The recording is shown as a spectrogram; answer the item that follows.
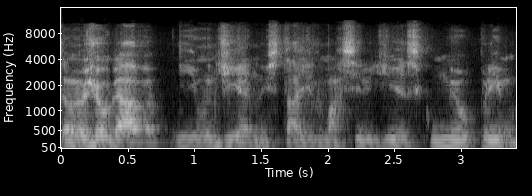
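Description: A man speaks in a normal speaking voice at a fairly quick pace. His pitch is fairly high and his intonation fairly even. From Itajaí, Santa Catarina, southern Brazil. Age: 30s. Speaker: gaming YouTuber. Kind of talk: interview, casual chat.

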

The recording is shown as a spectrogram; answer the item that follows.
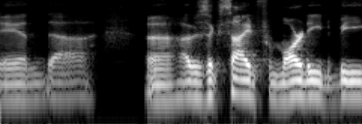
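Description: With an American accent, a man talks at a moderate pace and fairly low pitch in a monotone, flat intonation over a quiet background. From US Midwest (Kansas City area). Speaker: high school athletic director. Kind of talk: interview. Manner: halting, with many fillers.

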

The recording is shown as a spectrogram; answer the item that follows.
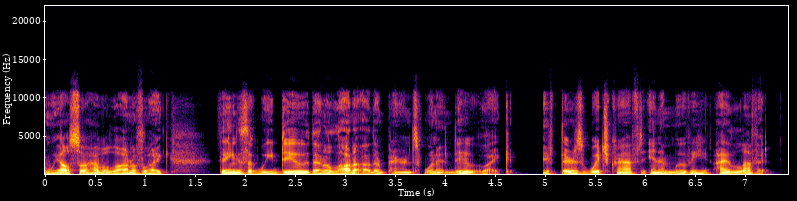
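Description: Against a quiet background, a man talks with a Midwestern US accent and ordinary pitch variation. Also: medium pitch for a man, fairly quick pace. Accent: General American, Midwestern. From US Midwest, Iowa (Des Moines). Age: 40s. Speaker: children's minister. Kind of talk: interview testimony. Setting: studio at a conference.

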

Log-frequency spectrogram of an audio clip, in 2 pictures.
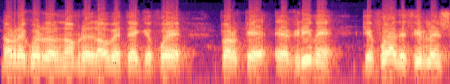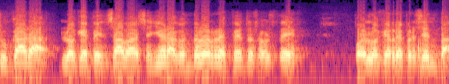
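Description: A man speaks at a moderate pace with a fairly high pitch. His loudness is very even and his intonation fairly even. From Valencia, Spain. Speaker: truck driver calling a radio show. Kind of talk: phone-in call.

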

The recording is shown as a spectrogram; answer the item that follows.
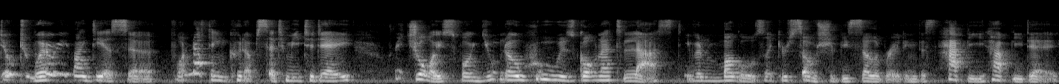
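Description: Over clear background noise, a squeaky put-on character voice at middle pitch moves at a moderate pace. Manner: joyful, exuberant.

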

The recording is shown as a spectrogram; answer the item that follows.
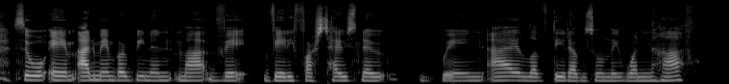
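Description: On a very clean recording with a silent background, a woman talks in a Glaswegian accent. Her medium-pitched voice keeps a moderate pace with monotone, flat intonation. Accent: Glaswegian Scottish. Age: 30s. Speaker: podcast host's sister. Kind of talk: casual chat.

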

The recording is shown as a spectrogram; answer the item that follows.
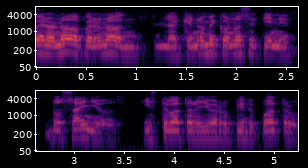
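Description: A fairly high-pitched man speaks in a flat monotone at a moderate pace. He hardly pauses at all. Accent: Mexican. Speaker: podcast co-host. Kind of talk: casual chat.

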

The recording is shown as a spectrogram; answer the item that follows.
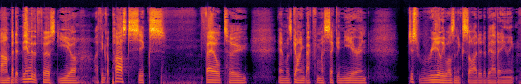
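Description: With an Australian accent, a man speaks at a moderate pace in a fairly low pitch, with fairly even intonation and long, frequent pauses. The sound is dry and close with no echo, a very clean recording over a silent background. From North Queensland, Australia. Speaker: civil designer. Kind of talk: interview.

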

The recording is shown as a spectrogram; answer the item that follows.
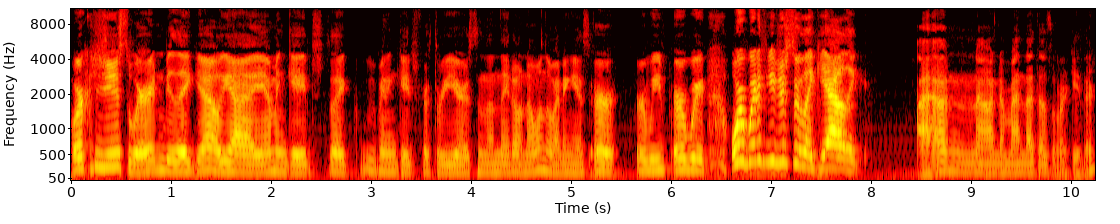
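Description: A woman speaks at a very fast pace with a medium pitch and ordinary pitch variation. Her loudness swings widely, and there is noticeable background noise. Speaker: podcast co-host, theater performance student. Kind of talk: casual chat. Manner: animated.

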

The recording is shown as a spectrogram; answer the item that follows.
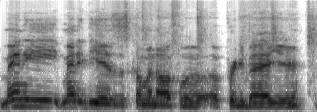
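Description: The delivery is a normal speaking voice at a fairly slow pace. Its intonation is lively. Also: man. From Arkansas, US South. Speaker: sports podcast co-host. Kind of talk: podcast interview.

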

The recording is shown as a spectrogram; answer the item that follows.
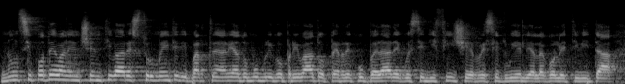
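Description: A high-pitched man at a very fast pace with hardly any pauses and fairly even intonation, over noticeable background noise. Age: 30s. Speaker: lawyer and regional election candidate. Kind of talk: interview. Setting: studio.

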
